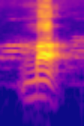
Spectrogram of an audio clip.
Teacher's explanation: میم ہمارے ہونٹوں کے خشک حصے سے پڑھا جاتا ہے، مطلب جب ہم ہونٹ بند کر کے بیٹھے ہوتے ہیں، منہ بند کر کے بیٹھے ہوتے ہیں، جو حصہ ہونٹوں کا ہمیں نظر آ رہا ہوتا ہے اس کو خشک حصہ کہتے ہیں۔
